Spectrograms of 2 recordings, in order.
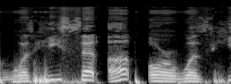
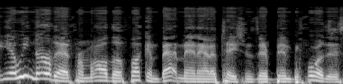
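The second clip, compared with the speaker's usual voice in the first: usual speaking voice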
